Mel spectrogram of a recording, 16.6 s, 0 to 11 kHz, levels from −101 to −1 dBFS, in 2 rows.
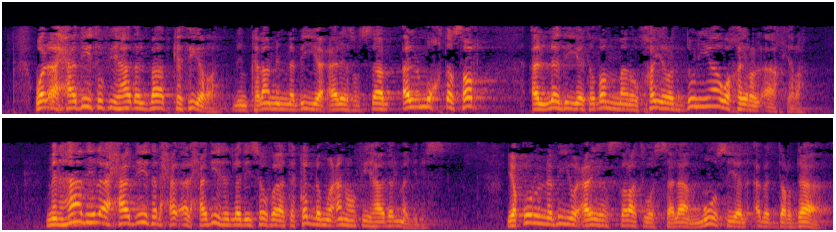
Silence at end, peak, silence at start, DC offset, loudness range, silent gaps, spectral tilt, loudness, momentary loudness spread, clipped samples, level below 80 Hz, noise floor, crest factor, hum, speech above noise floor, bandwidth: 0 s; -6 dBFS; 0.2 s; under 0.1%; 3 LU; none; -10.5 dB/octave; -27 LUFS; 8 LU; under 0.1%; -64 dBFS; -60 dBFS; 20 dB; none; 34 dB; 5.4 kHz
